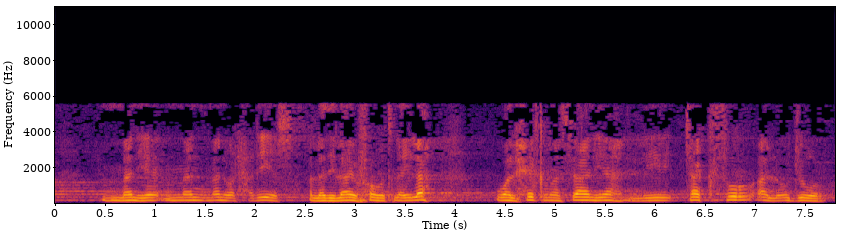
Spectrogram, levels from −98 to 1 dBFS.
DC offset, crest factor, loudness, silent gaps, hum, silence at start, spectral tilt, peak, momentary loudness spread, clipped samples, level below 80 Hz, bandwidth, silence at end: under 0.1%; 16 dB; -23 LUFS; none; none; 0 s; -11.5 dB/octave; -6 dBFS; 10 LU; under 0.1%; -66 dBFS; 5.8 kHz; 0 s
